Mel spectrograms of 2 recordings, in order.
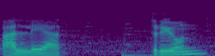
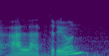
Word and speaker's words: Alatreon: Es que siento que a veces le digo Aleatreon. Se pronuncia Alatreon.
